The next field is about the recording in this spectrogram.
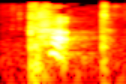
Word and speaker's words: cut: 这个英语单词 cut 原来的发音是 cut。而当它夹在这句粤语中使用时，变成了类似粤语咳嗽的“ 咳” 的发音，cut，cut。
